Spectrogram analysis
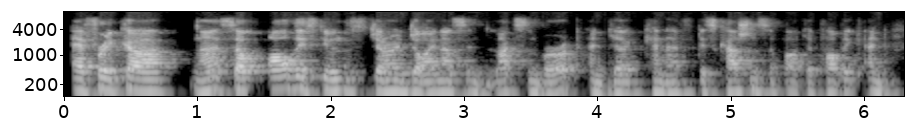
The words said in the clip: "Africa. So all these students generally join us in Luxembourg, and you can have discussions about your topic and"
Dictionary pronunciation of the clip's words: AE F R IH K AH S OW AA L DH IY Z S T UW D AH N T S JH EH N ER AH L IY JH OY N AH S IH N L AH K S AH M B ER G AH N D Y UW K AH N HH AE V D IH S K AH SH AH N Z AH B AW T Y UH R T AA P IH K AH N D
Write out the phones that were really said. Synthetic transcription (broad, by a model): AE F R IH K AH S OW AA L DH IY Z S T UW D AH N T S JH EH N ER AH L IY JH OY N AH S IH N L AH K S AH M B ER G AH N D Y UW K AH N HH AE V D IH S K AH SH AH N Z AH B AW T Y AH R T AA P IH K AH N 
